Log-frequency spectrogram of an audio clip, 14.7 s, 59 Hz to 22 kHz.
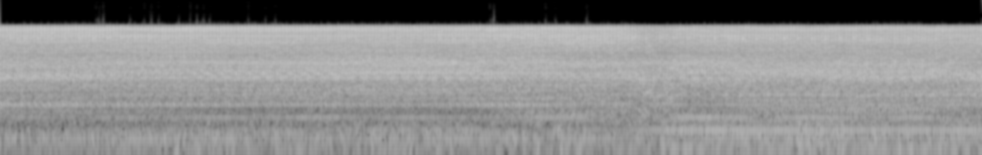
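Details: Isuzu 4KH1 diesel that had a no-start complaint: busy clatter at an even, steady rate of about four beats a second, holding speed without misses; the engine is running normally.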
